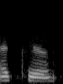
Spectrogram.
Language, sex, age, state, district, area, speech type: Hindi, female, 30-45, Uttar Pradesh, Ghazipur, rural, conversation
